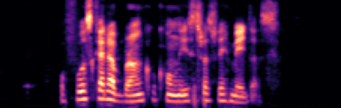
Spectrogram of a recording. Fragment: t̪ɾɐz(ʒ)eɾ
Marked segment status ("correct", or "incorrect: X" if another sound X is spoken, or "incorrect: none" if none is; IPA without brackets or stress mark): incorrect: v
